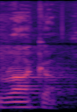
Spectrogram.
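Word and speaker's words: Raca: just tear them down you just call the raka it is the only time the only passage where the Bible uses this term and it just comes from an Aramaic word Arica but pronounced araka as I said very direct orally meaning empty-headed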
